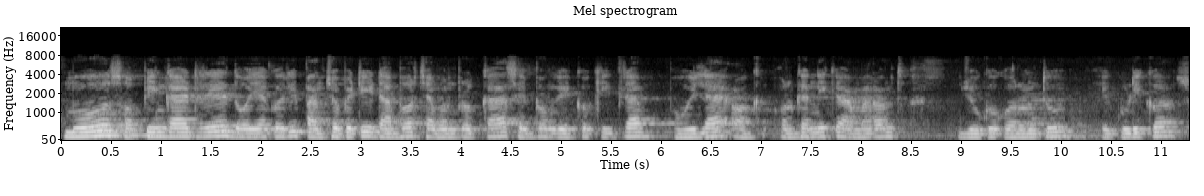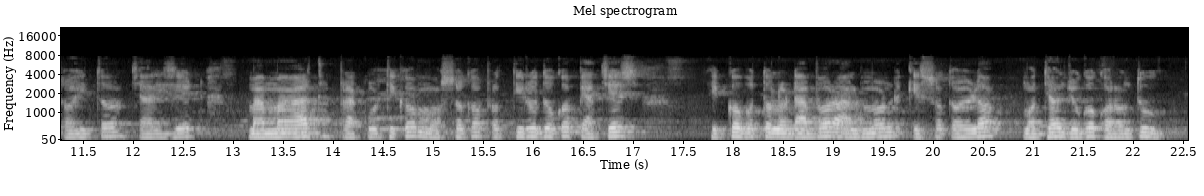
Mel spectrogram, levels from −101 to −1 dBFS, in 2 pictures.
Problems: background conversations at intervals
